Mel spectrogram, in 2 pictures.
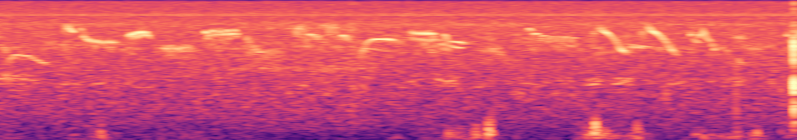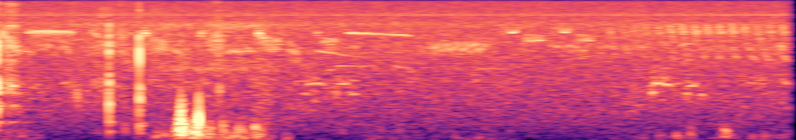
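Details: Green-winged Teal at Närtuna church, Norrtälje, Uppland, Sweden, give a flurry of short, high, whistled peeps and chirps, several birds overlapping, with a few low thumps and bumps in the middle.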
